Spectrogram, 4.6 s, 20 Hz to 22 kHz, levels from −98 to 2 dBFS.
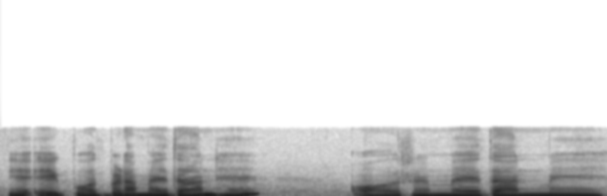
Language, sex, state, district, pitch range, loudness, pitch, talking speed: Hindi, female, Haryana, Charkhi Dadri, 215-230 Hz, -12 LUFS, 220 Hz, 130 wpm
